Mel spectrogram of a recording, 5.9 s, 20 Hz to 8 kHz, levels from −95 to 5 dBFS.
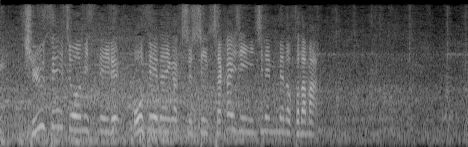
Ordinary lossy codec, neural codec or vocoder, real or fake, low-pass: AAC, 32 kbps; none; real; 7.2 kHz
